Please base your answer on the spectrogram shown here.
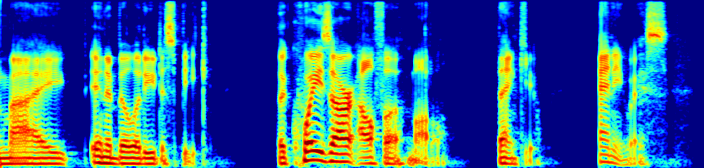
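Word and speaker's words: Quasar: That model is pronounced quazar. You guys are the best. Thank you for correcting my inability to speak. The quaazar alpha model.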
